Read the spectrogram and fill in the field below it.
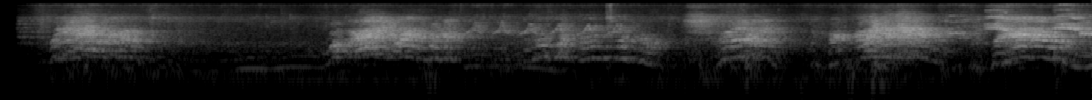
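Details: Cats fighting on a Sunday morning: drawn-out, wavering yowls and caterwauls rising and falling in long overlapping bouts, several loud surges about a second apart.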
